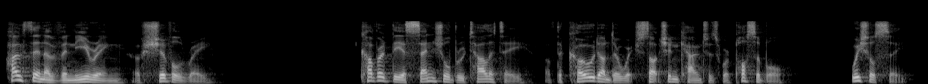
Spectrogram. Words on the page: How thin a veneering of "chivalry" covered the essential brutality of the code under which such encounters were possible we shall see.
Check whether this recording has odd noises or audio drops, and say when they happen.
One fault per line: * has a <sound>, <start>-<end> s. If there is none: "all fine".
all fine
